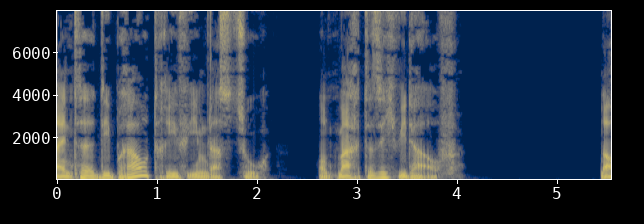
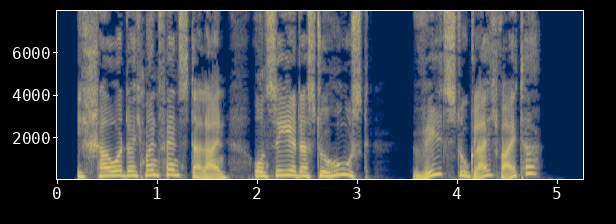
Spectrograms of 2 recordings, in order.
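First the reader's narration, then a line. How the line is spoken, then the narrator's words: Called out. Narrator (German): rief es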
